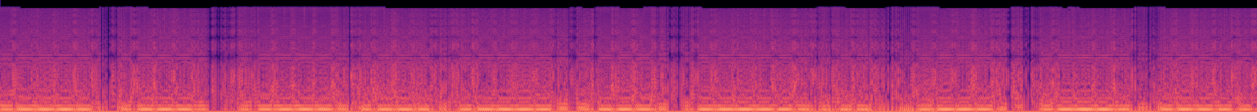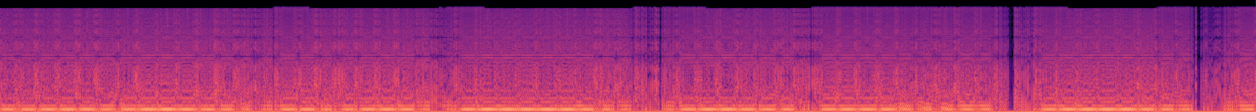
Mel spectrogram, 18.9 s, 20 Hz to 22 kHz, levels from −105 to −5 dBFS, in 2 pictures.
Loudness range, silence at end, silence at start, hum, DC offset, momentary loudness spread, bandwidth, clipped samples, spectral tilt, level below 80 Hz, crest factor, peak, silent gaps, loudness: 1 LU; 0 s; 0 s; none; 2%; 5 LU; 17 kHz; under 0.1%; -6 dB/octave; -48 dBFS; 10 dB; -20 dBFS; none; -31 LUFS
